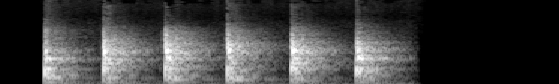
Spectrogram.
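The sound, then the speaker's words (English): Six firm knocks on Mike's door in quick, steady succession, fairly loud, each a sharp thud with a short decay, then silence. “I knocked.”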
